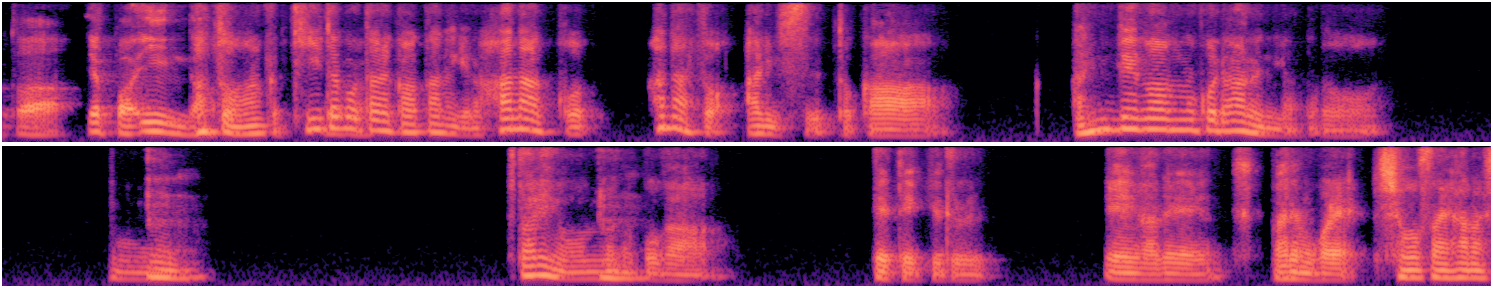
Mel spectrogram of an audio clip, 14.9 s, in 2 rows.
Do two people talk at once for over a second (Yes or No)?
No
